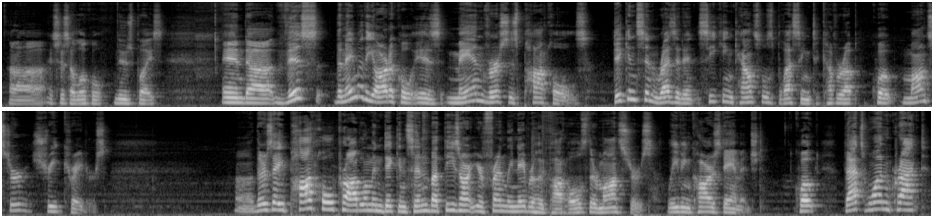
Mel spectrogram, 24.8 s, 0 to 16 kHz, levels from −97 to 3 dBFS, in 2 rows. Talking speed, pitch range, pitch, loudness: 130 wpm, 145-205 Hz, 170 Hz, -27 LUFS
